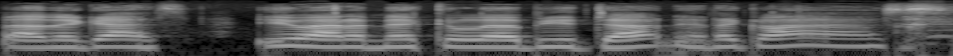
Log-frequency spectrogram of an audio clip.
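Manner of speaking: put-on cute, affectionate waitress voice. Acting out a waitress greeting regulars, in a cute waitress voice. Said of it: "cute waitress that loves you".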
